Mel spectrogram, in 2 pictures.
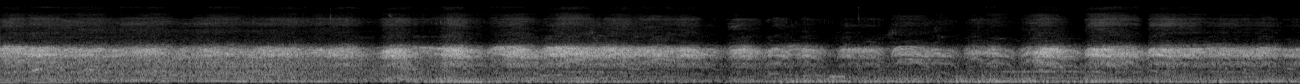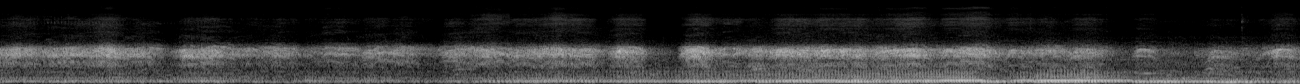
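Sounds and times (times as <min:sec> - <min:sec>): crow cawing: 0:00.0 - 0:26.0.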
